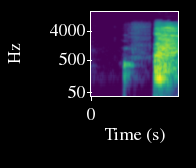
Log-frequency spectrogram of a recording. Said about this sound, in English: bless you Thank that was a cough not a sneeze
